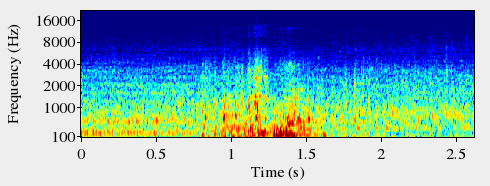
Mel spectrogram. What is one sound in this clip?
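A beast roars loudly.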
